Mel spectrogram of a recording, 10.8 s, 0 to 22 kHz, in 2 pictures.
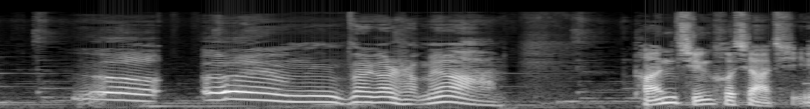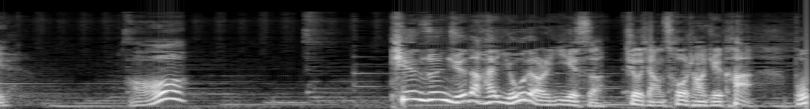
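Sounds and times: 
man who has just woken yawning aloud: 0.4 - 2.3
speech: 0.5 - 3.4, 4.3 - 5.6, 6.3 - 6.8, 8.0 - 10.7.

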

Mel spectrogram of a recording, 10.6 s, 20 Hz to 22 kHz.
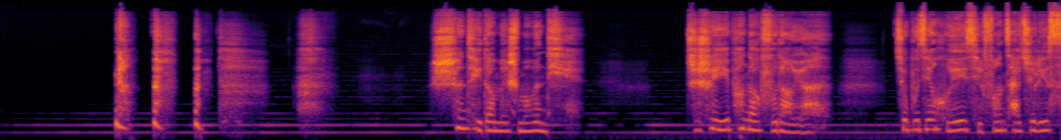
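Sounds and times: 
weak sickly person coughing: 1.2 - 2.4
speech: 4.6 - 5.8, 7.1 - 8.4, 9.0 - 10.5.

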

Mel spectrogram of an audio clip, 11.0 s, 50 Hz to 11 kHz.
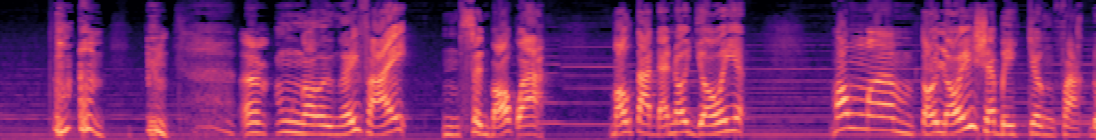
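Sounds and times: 
person coughing behind a covered mouth: 0.5 - 1.8
speech: 0.9 - 5.5, 6.1 - 7.5, 8.3 - 10.9.

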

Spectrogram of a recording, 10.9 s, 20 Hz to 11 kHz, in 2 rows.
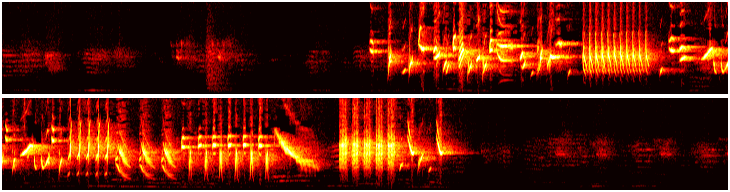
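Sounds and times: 
wild European goldfinch singing: 2.8 - 8.9.

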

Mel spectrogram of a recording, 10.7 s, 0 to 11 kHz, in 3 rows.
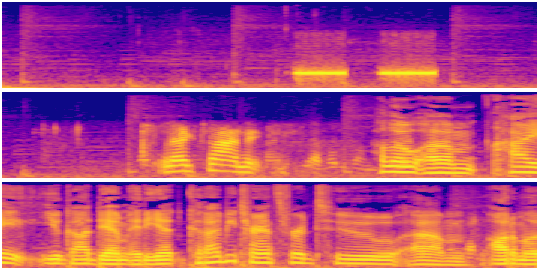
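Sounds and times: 
phone line ringing through the handset during a call transfer: 2.0 - 2.9
speech: 4.6 - 10.6.

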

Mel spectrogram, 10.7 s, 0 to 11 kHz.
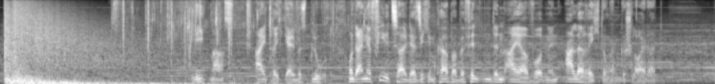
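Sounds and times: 
loud grenade explosion with heavy low-end boom: 0.0 - 3.2
debris-like rumbling and crackling after grenade explosion: 0.1 - 6.3
speech: 2.9 - 10.0.

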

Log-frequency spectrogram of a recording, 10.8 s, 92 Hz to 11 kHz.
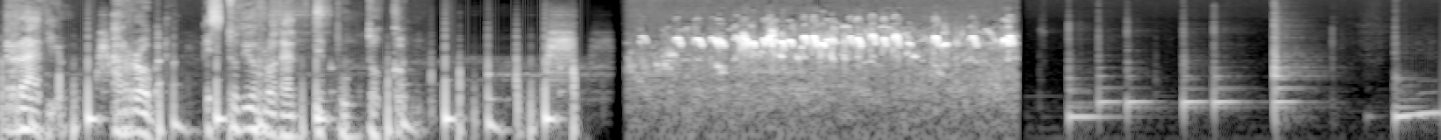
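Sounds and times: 
speech: 0.2 - 3.3
birds singing: 4.7 - 7.6.

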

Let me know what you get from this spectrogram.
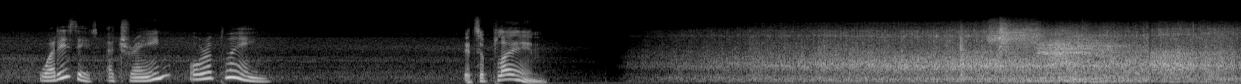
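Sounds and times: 
speech: 0.4 - 2.8, 4.6 - 5.5
bus engine rumbling: 6.2 - 12.3
bus air brake hiss: 9.8 - 11.4.

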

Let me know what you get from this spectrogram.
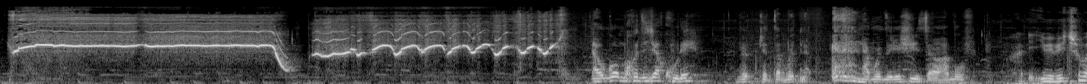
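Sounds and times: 
piercing whistling in a traditional cattle song: 0.0 - 5.8
speech: 6.0 - 10.8.

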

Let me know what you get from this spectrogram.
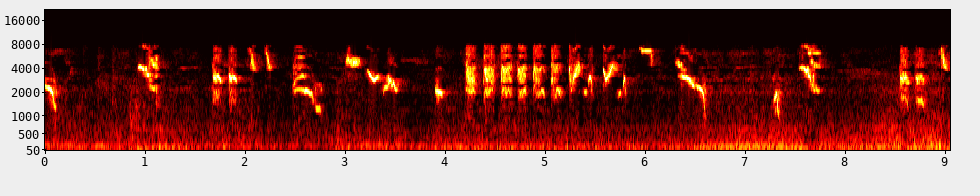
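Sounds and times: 
Oriental magpie-robin singing: 0.0 - 9.0.

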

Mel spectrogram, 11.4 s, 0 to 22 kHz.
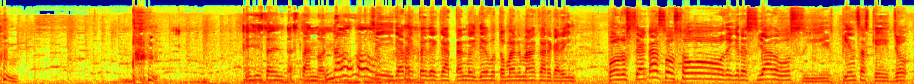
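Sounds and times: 
person coughing: 0.0 - 0.2, 1.6 - 2.3
throat clearing: 0.0 - 0.3, 1.6 - 2.6
speech: 1.9 - 2.2, 3.1 - 11.4.

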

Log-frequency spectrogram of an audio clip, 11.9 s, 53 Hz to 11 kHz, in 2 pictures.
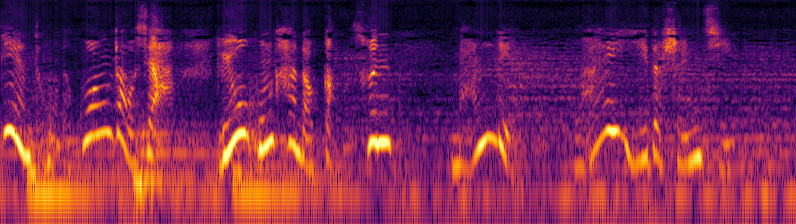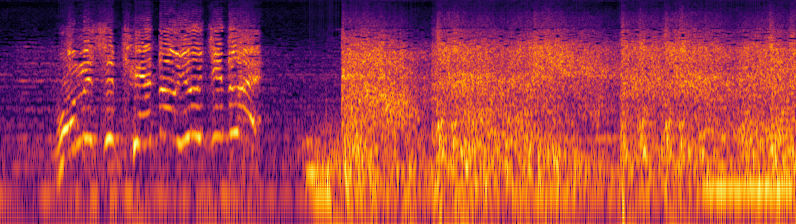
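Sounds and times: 
speech: 0.0 - 5.7, 6.4 - 9.4
light machine gun fire in a guerrilla battle in the water: 8.5 - 11.9.

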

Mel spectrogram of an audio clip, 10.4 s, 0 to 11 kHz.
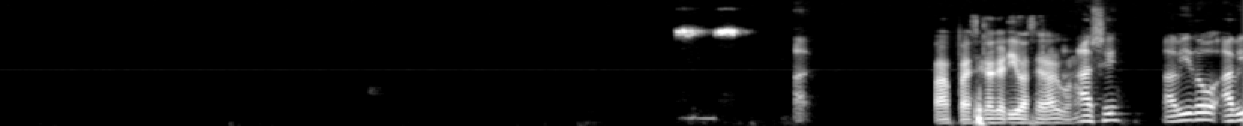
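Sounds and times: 
cricket chirping: 5.6 - 6.3
speech: 5.7 - 6.8, 7.8 - 10.3.

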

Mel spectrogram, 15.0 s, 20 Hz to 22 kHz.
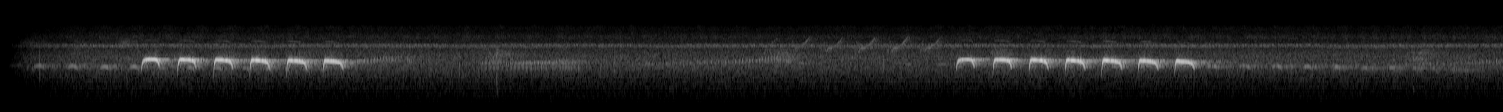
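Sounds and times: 
white-shouldered fire-eye whistled call: 0.4 - 3.6, 9.6 - 13.2.

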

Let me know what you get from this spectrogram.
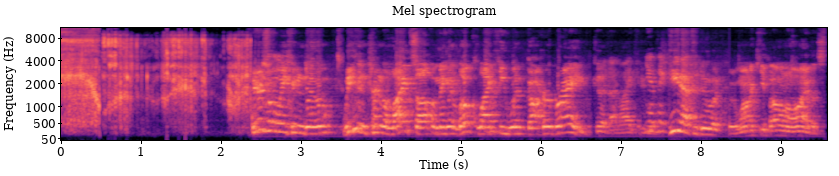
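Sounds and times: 
wet chewing and smacking mouth noises: 0.1 - 2.4
speech: 2.9 - 9.5.

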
